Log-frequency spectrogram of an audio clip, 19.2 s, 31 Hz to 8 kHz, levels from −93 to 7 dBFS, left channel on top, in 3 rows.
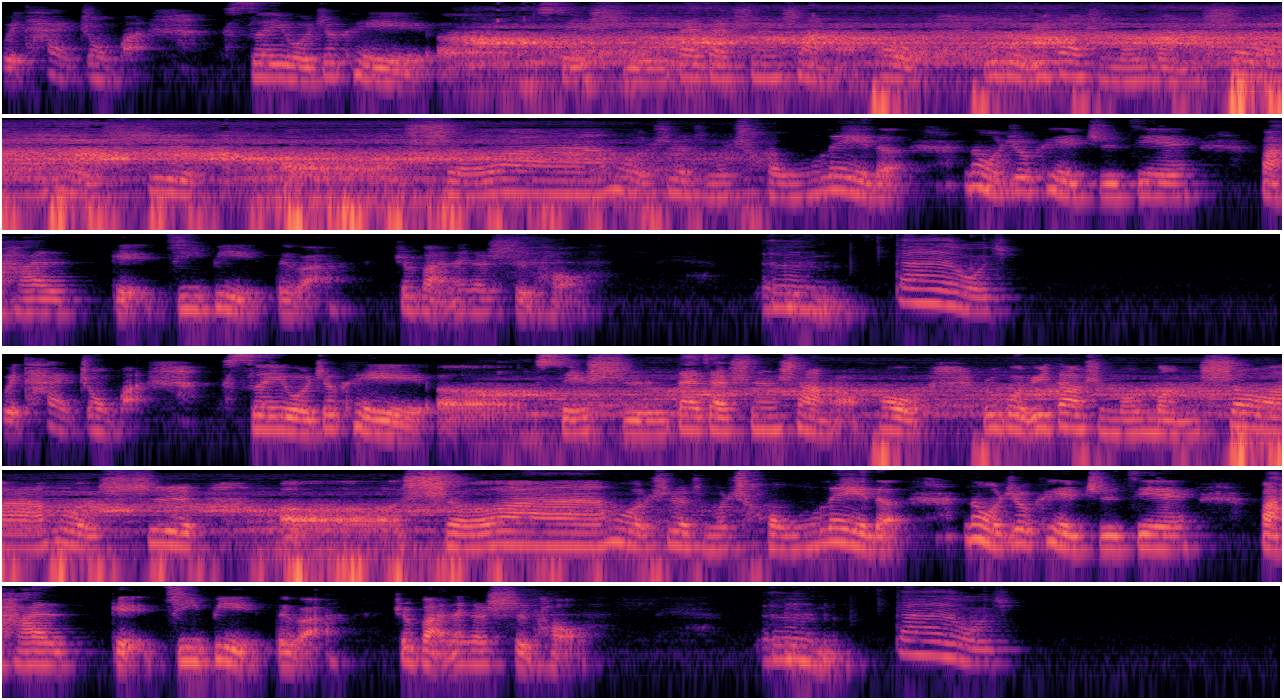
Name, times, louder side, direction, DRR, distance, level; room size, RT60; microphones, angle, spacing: voice 1, 0.0-14.5 14.8-15.7 16.7-17.0, right 6 dB, 60° right, 0.4 m, -29 dB
sound 1, 2.2-10.3, left 5 dB, 85° left, 0.3 m, -28 dB
voice 2, 16.6-17.0 17.3-17.8, left 2 dB, 15° left, 0.4 m, -35 dB
2.6 x 2.0 x 3.5 m
head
